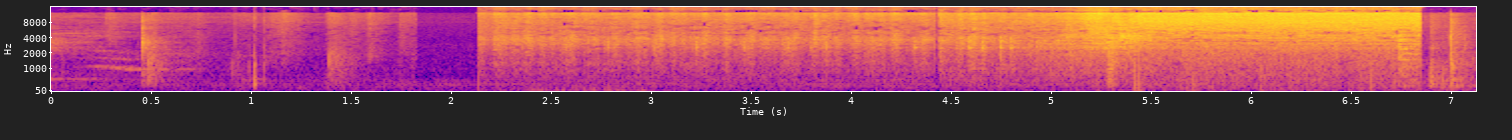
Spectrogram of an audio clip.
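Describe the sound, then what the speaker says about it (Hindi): Pressure cooker hissing steam while spiced meat for kebabs cooks, a few faint clicks and rattles giving way to a sudden loud, steady hiss that grows harsher and more intense near the end before cutting off abruptly. "तो यहाँ मैंने कुकर चला दिया था।"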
